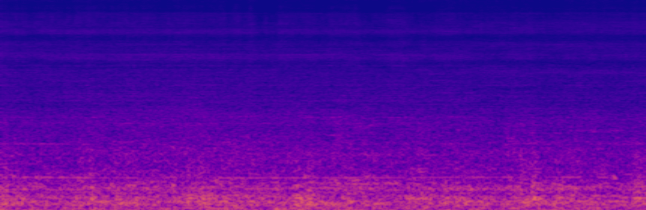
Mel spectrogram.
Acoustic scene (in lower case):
subway train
